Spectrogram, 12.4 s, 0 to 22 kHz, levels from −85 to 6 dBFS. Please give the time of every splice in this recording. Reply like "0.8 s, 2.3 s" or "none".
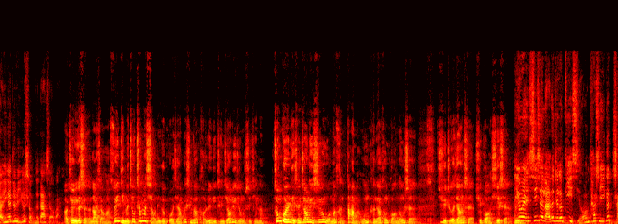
9.5 s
